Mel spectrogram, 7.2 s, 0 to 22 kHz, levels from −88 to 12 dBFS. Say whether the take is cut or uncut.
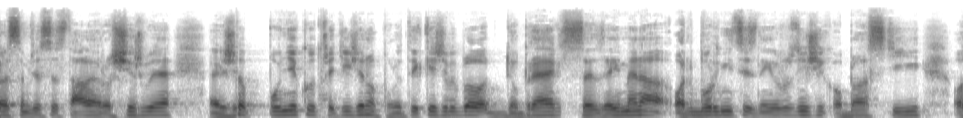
cut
